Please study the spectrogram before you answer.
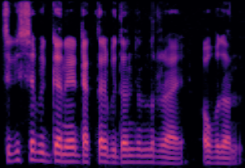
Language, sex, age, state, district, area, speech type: Bengali, male, 30-45, West Bengal, North 24 Parganas, rural, spontaneous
